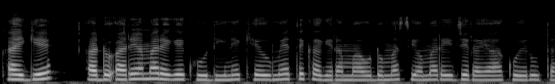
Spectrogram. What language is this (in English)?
Kikuyu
